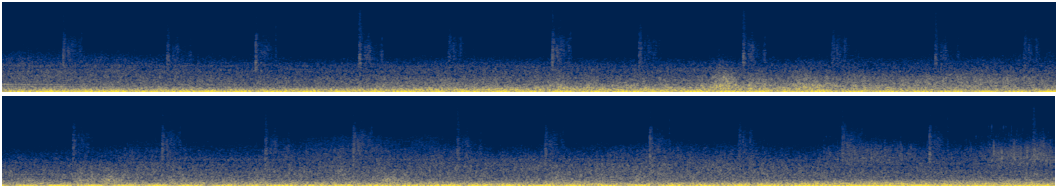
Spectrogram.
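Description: Footsteps tread slowly and steadily on a hard surface.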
